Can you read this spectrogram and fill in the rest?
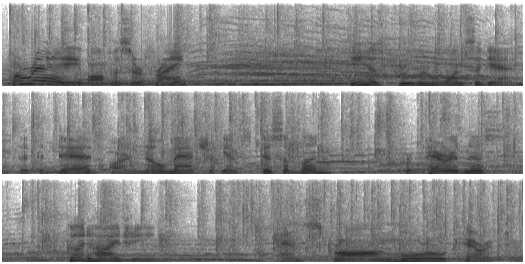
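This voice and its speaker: A man's voice: medium pitch, huge pitch swings, measured pace. A man delivering scripted narration like an old children's safety film, in a theatrical, mock-earnest storyteller manner, over prominent music.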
